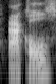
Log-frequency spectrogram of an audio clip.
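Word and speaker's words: ACLs: describes a set of network axles which i now learn i'm supposed to pronounce that way in yang they're serialized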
